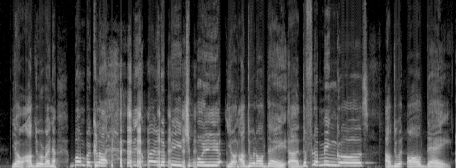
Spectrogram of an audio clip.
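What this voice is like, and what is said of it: Put-on Jamaican patois accent. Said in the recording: “doing a Jamaican patois ... doing a fun voice. It's a fun voice”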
